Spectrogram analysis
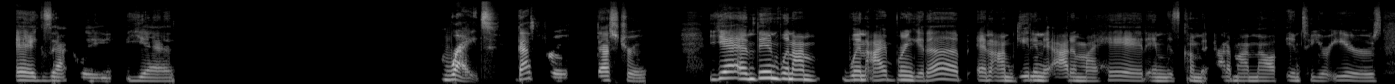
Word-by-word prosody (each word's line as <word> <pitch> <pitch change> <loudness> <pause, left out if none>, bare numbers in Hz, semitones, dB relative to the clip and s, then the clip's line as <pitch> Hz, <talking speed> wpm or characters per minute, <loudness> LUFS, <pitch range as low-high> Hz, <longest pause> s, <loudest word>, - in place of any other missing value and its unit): Exactly, 170 -4 -1
yeah. 160 -2 -6 2.7
Right, 225 0 +5 0.2
that's 250 +3 +4
true, 160 - -4 0.3
that's 195 0 +5
true, 155 -3 -5 0.6
yeah, 290 +4 +6
and 255 -1 +5
then 295 -1 +7
when 260 -1 +4
I'm 220 -2 +2 0.2
when 210 0 +1
I 190 +2 +2
bring 205 -1 -1
it 175 - -4
up 220 0 0
and 190 0 -1
I'm 180 -2 -2
getting 190 +2 -2
it 175 - -3
out 180 - 0
of 175 - -3
my 165 -1 -5
head, 185 -1 -4
and 165 -2 -6
it's 160 - -4
coming 165 -4 -6 0.2
out 180 - -6
of 175 - -10
my 175 -1 -5
mouth 170 -1 -6
into 175 -1 -8
your 165 -1 -11
ears, 170 -4 -6
180 Hz, 150 wpm, -28 LUFS, 170-210 Hz, 2.7 s, then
